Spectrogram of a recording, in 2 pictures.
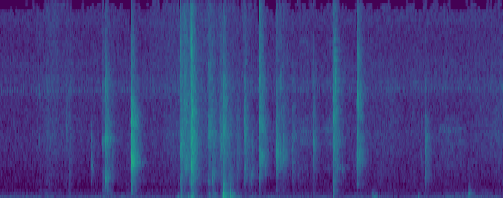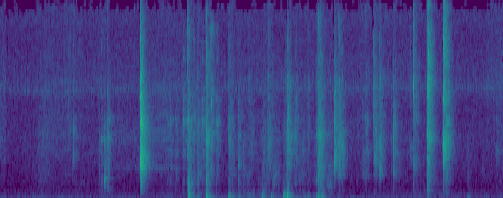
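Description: Posca paint marker's tip tapping and scratching on a plastic outlet cover while colouring in an area: irregular small clicks and scrapes, coming in two busy clusters, about a second in and again from about eight seconds in.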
